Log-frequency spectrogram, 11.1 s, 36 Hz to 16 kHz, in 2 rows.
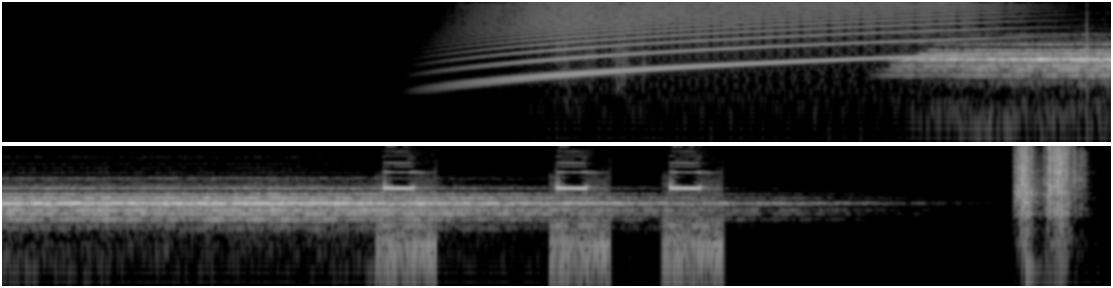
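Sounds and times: synthesized rising tone: 2.0s - 10.1s.

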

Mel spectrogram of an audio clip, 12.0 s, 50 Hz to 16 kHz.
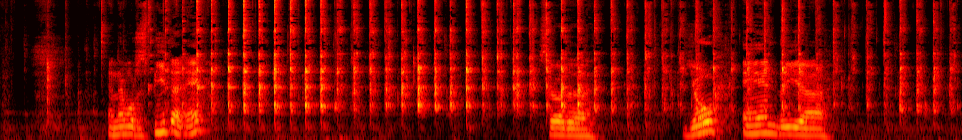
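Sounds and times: utensil clinking against plate: 1.2s - 12.0s.

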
